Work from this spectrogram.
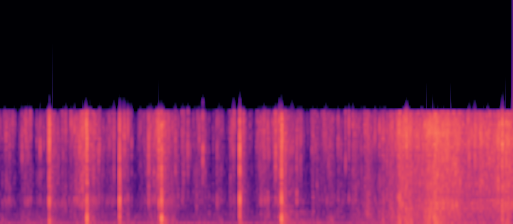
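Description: A large sheet of clear plastic bubble wrap with small air bubbles is lifted and handled while the bubbles are pinched with the fingers. Sharp, bright pops stand out over a steady crinkling of the plastic. The crinkling grows louder and denser toward the end.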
